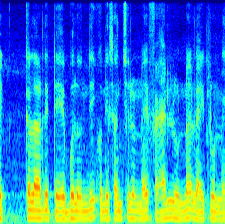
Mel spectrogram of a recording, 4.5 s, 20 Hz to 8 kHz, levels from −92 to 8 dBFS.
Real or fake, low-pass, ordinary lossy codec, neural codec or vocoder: fake; none; none; codec, 16 kHz, 6 kbps, DAC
